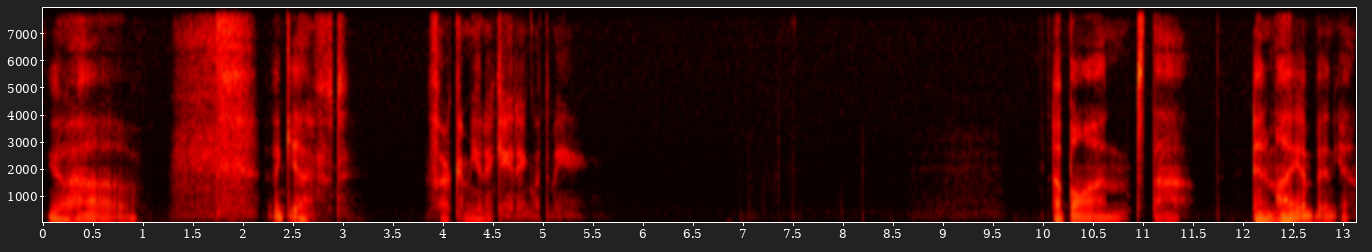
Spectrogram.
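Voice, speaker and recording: Seductive demon for ASMR roleplay, played by a woman: husky breathy whisper, creaky low edge, manipulative and mocking. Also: steady tone, warm tone, no room sound, heavily acted. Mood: coy, knowing. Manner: slow, breathy whispering with deliberate pauses.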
